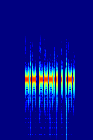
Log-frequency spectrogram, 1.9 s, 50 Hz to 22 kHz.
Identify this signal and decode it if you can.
Morse code, heard as a keyed tone, about 49 wpm, 700 Hz. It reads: K8ER
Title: USA Call Signs - 4 Characters - 50wpm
